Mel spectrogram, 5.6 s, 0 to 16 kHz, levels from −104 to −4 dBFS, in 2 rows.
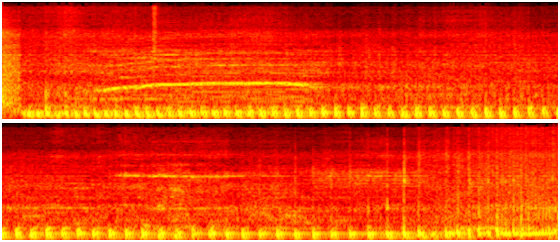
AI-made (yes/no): yes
